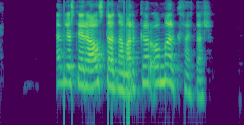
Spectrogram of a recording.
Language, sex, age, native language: Icelandic, female, 40-49, Icelandic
